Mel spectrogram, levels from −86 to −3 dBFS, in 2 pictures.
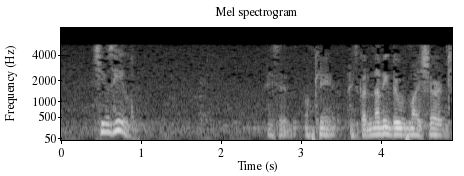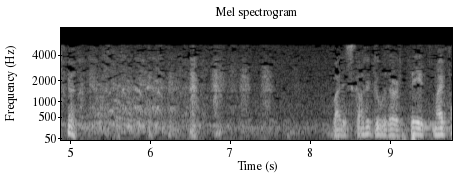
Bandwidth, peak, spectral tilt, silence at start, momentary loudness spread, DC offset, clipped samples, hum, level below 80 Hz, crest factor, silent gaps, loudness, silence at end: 5.4 kHz; -6 dBFS; -11 dB/octave; 0 s; 23 LU; under 0.1%; under 0.1%; none; -46 dBFS; 20 dB; none; -27 LUFS; 0 s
